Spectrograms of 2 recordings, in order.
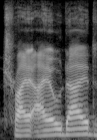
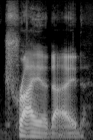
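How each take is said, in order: First: Two separate i vowel sounds follow the tri. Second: The i sounds merge into a single vowel. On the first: The speaker calls it right. "it is the correct way to say it" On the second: The speaker calls it wrong. "It's not triodide"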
